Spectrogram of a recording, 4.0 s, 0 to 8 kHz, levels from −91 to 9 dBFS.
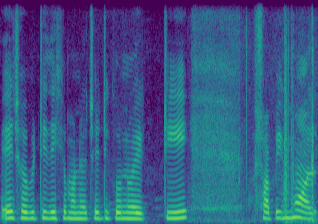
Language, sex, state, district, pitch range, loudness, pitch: Bengali, female, West Bengal, Alipurduar, 215-230 Hz, -15 LUFS, 220 Hz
